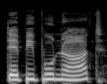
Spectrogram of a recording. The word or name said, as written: tepipuna't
